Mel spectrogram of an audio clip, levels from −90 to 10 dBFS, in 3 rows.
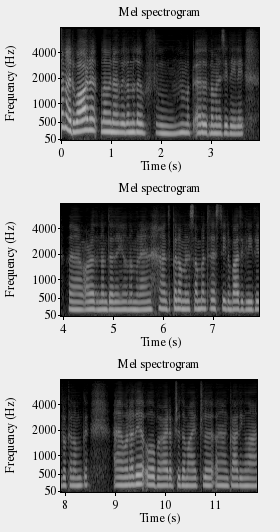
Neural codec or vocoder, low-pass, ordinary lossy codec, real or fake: codec, 16 kHz, 0.2 kbps, FocalCodec; none; none; fake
